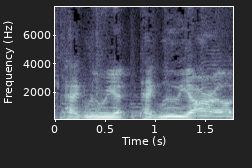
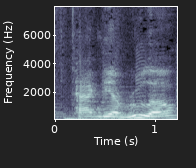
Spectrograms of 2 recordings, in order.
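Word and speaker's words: Pagliarulo: Mike Pagliaro, I can never say his name right. Tagliarulo, there you go, thank you.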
